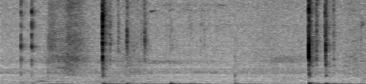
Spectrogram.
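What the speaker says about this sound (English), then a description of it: "I can't really type apparently." Typing on a computer keyboard at close range: irregular bursts of key clicks with a few louder strikes, no voices.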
